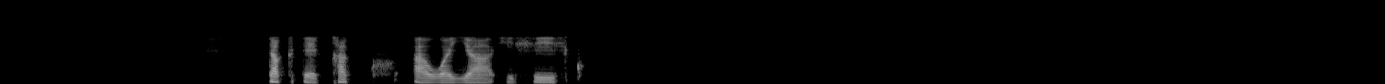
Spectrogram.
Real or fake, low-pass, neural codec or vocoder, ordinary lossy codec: real; 3.6 kHz; none; AAC, 32 kbps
